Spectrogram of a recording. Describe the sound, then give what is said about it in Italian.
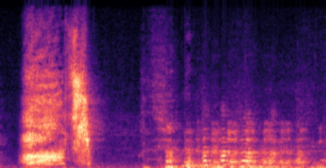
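A voice imitates a sneeze, a breathy build-up followed by a sharp burst, then quieter vocal sounds. “And when God was in the bathroom in the morning, he made”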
